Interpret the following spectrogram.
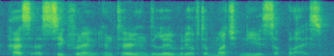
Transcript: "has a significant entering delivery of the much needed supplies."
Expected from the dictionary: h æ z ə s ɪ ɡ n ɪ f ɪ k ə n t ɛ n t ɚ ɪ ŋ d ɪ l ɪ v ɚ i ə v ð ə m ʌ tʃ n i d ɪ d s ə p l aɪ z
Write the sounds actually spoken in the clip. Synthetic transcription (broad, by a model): h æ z ə s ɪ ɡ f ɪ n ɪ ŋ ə n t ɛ t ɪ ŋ d ɪ l ɪ v ɚ i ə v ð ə m ʌ tʃ n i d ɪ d s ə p l aɪ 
